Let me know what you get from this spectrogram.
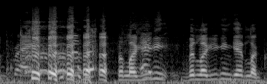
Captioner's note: laughs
